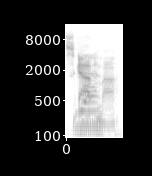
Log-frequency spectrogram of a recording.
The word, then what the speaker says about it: Skábma: is in sami so i think it's scabma yeah um yeah i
